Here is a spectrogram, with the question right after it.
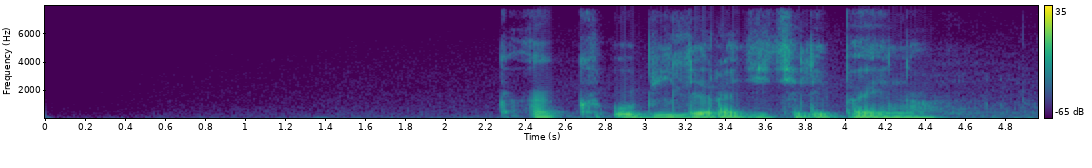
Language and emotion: Russian, sad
